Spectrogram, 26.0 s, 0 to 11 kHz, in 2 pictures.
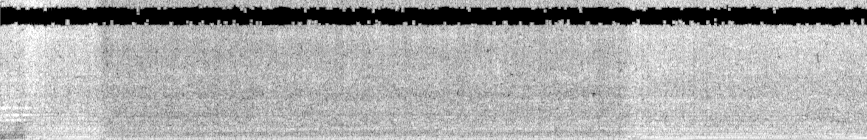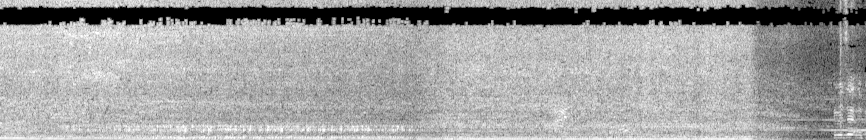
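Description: Engine of a turbocharged Toyota Supra race car (Precision 8385 turbo) starting at once and idling steadily on its first run after an oil change. The note changes about nine seconds in, and the engine is switched off about two seconds before the end.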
